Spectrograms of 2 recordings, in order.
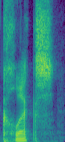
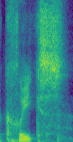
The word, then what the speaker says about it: cliques: So when your Go stones are just seem to be hanging out together, they're like cliques or cliques, depending on how you want to pronounce it, and they're just kind of huddled in certain areas, that's not generally a good thing.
